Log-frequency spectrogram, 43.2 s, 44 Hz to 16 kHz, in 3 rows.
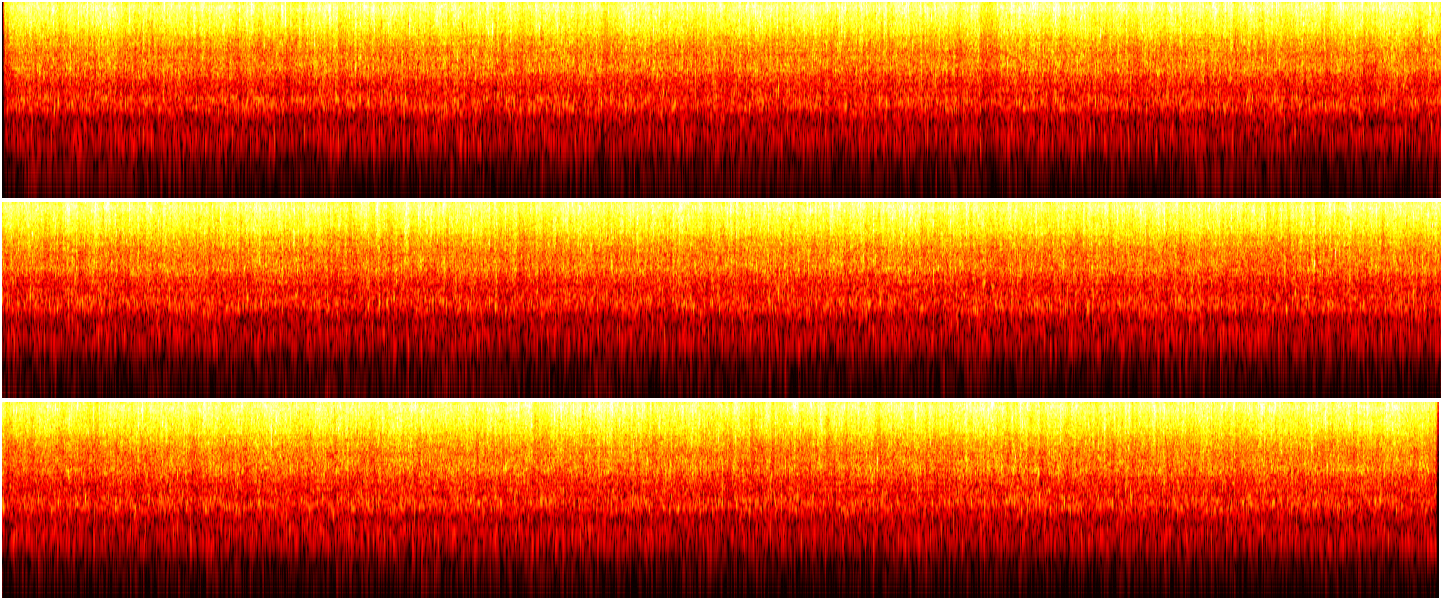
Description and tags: Recorded on a sunny day in southern Arizona hillside near Box Creek Cayon using a ZOOM 2
babbling, brook, Running, over, Stream, Splash, creek, rocks, Water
